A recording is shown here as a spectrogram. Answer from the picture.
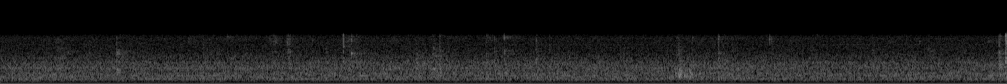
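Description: Faint, scattered small clicks and taps of a copper wire link being worked by hand into a connector on plastic tubing, over a steady background hiss, with one slightly louder click about two-thirds of the way through.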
